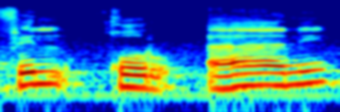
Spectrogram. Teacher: را ساکن ما قبل کاف پر پیش ہے تو را ساکن کو پر کر کے پڑھیں گے، اور یہاں رکیں گے تو قرآن پڑھیں گے۔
